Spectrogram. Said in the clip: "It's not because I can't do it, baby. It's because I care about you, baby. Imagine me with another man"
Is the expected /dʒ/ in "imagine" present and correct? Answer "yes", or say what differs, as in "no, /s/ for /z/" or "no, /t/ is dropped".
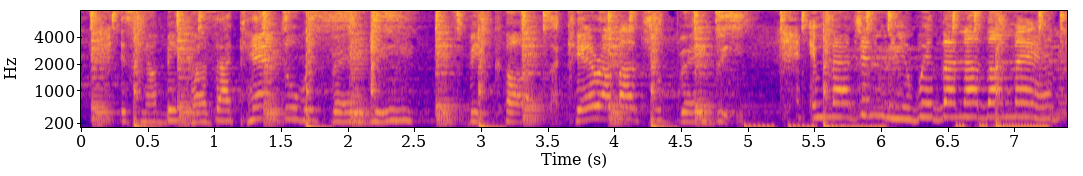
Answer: yes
